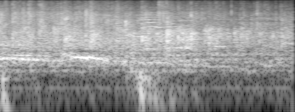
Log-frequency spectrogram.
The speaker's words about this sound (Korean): 박수 한번 쳐줍시다.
